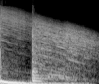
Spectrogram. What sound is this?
Brakes On 2
Simulated power cut on turntable
effect, scratch, turntable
